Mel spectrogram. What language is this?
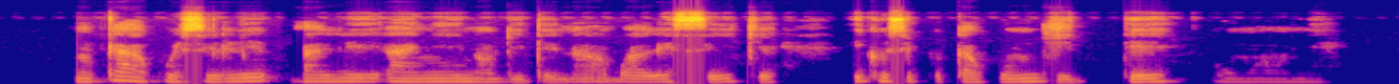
Igbo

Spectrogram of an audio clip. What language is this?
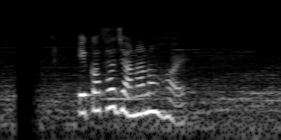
Bangla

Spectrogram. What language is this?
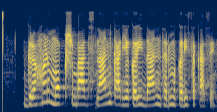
Gujarati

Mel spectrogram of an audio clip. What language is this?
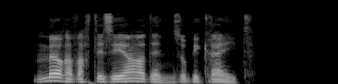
Breton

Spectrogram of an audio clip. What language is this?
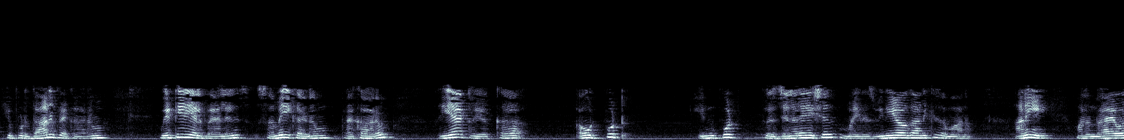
Telugu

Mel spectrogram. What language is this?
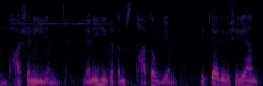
Sanskrit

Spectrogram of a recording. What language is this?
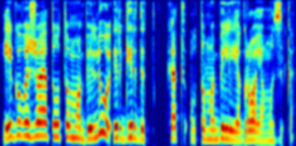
Lithuanian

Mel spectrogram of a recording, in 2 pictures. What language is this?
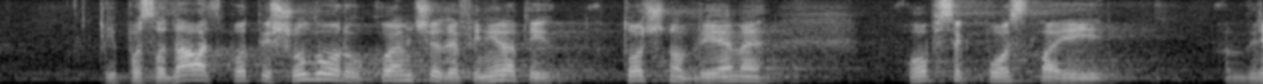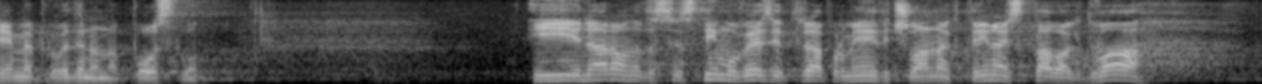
Croatian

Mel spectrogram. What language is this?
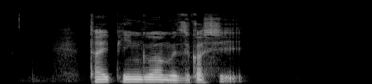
Japanese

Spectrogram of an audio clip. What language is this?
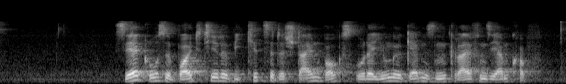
German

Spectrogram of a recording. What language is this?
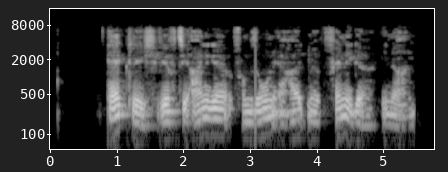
German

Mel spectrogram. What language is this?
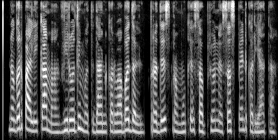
Gujarati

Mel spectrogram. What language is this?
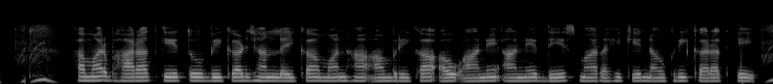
Chhattisgarhi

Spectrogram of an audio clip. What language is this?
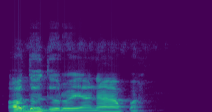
Igbo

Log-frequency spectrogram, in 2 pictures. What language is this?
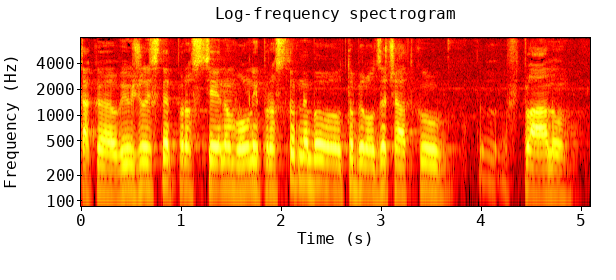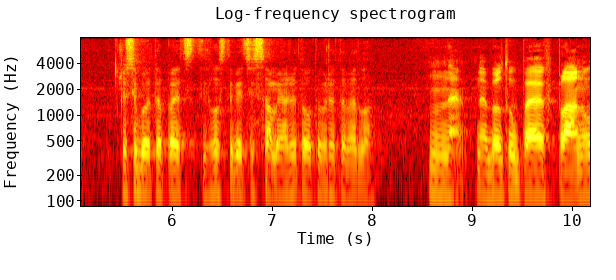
Czech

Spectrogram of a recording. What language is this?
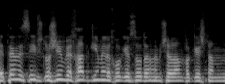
Hebrew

